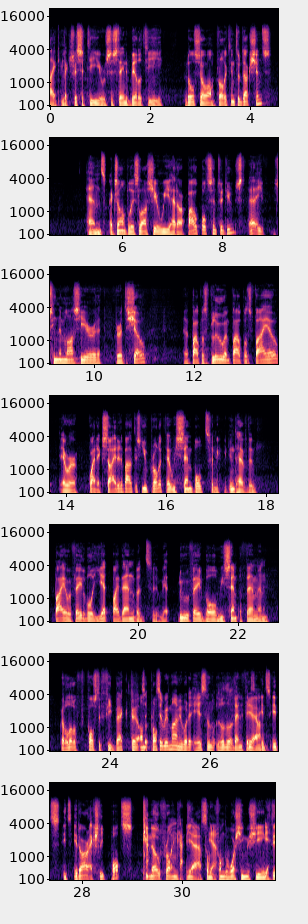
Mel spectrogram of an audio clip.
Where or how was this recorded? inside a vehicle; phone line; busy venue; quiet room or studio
busy venue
